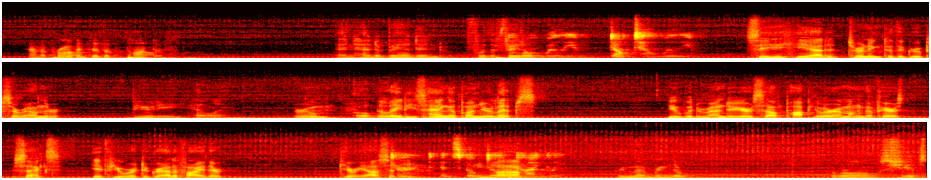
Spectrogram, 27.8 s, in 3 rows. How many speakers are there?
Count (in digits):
4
